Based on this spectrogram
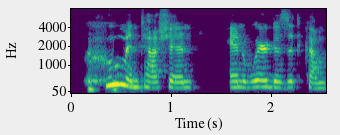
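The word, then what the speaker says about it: Hamantaschen: So first of all, I want to point to the way that you pronounce it. I'm very curious about the Humantashen as opposed to the Hamantashen that a lot of people say here in the United States, or in Israel, Ozen Haman.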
